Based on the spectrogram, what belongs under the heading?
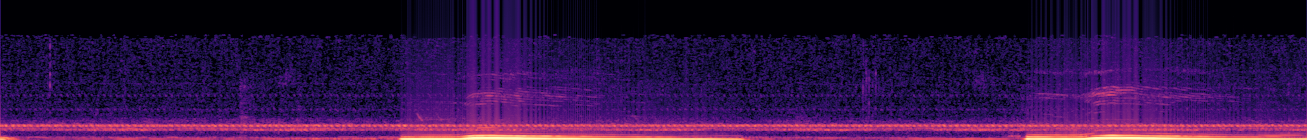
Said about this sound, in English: Great horned owl. I want you to think about the great horned owl. Get a picture of it in your head.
